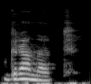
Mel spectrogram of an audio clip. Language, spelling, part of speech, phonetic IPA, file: Polish, granat, noun, [ˈɡrãnat], Pl-granat.ogg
